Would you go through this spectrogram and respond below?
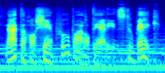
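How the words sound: It is said in a sexy voice.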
